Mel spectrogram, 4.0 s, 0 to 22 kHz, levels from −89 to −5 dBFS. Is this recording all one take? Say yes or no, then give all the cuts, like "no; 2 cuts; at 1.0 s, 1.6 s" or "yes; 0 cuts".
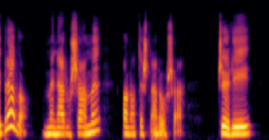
yes; 0 cuts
